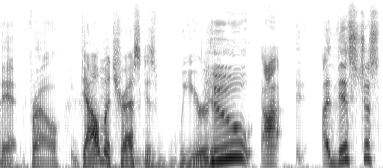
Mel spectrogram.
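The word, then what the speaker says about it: Dimitrescu: d is on the phone again so um dalmatresk is how you say it um so i ethan said it in the demo i would she not dummy tress domitresk domitresk i'll play it again domi tresk stress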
